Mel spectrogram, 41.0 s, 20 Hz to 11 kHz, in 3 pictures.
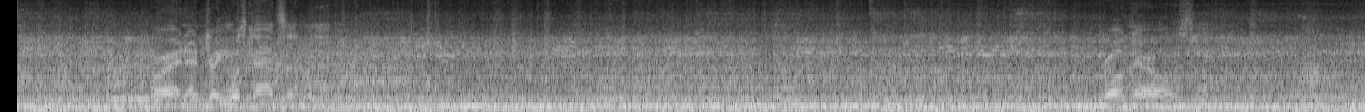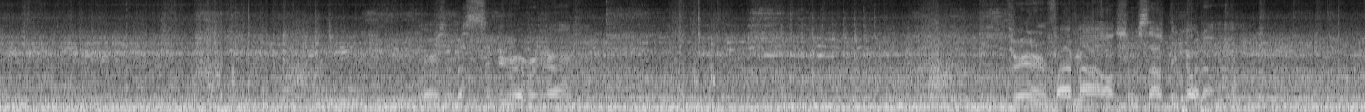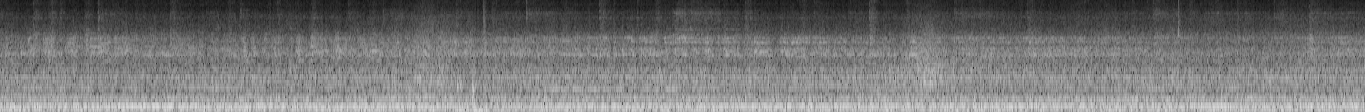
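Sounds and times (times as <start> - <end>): car engine and road hum: 0.2 - 40.9.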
